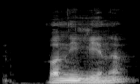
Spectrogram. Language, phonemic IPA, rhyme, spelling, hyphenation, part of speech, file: Norwegian Bokmål, /vaˈnɪljənə/, -ənə, vaniljene, va‧nil‧je‧ne, noun, Nb-vaniljene.ogg
- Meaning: definite plural of vanilje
